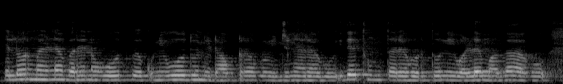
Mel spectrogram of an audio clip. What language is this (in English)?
Kannada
